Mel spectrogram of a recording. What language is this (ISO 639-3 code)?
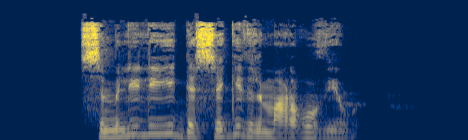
kab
